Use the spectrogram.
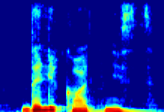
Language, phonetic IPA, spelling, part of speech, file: Ukrainian, [delʲiˈkatʲnʲisʲtʲ], делікатність, noun, Uk-делікатність.ogg
- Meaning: delicacy, considerateness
